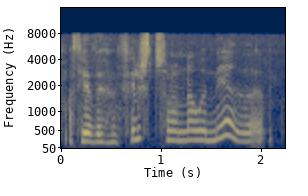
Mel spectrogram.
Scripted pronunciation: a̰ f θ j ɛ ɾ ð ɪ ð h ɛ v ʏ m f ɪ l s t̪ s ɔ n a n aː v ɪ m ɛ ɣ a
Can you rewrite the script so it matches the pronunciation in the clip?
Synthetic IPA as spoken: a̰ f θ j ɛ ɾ v ɪ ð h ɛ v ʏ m f ɪ l s t̪ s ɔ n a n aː w ɪ m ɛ ð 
